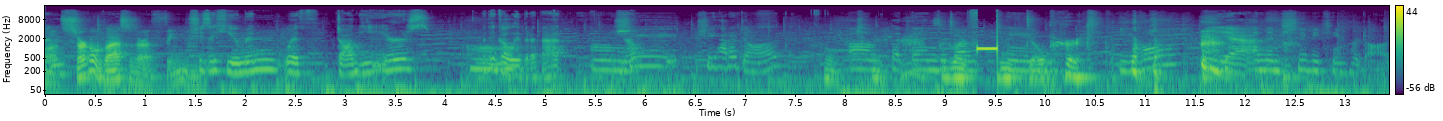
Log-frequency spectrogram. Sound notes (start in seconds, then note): 8.2 laughs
